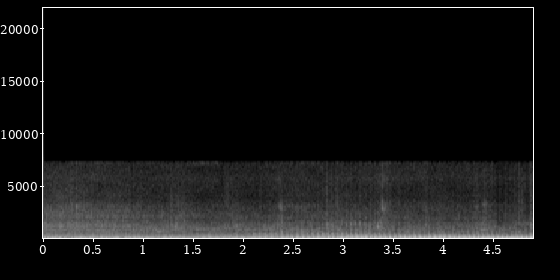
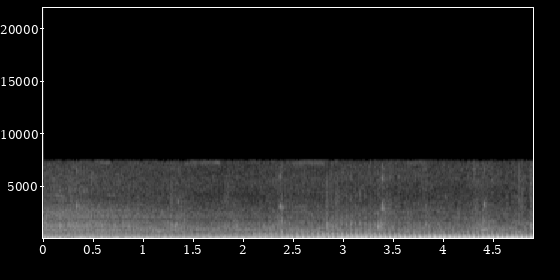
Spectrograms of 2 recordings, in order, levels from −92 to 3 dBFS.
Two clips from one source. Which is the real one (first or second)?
second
